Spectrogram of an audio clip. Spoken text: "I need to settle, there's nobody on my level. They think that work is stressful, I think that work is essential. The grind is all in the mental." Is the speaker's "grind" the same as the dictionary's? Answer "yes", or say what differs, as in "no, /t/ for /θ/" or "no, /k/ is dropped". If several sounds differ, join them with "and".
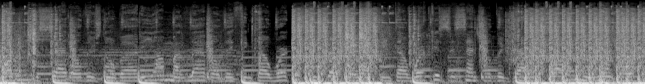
no, /n/ is dropped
